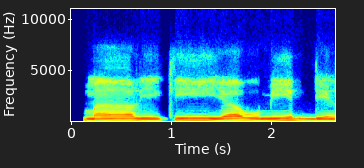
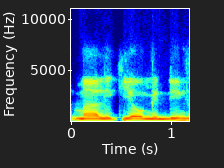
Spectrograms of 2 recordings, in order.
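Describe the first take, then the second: First: A short vowel is stretched out long. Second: Its short vowels are kept short. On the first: The speaker calls it wrong. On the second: The speaker calls it right.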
